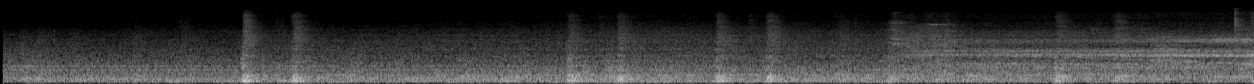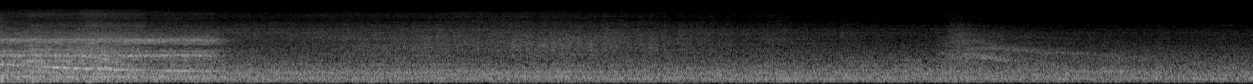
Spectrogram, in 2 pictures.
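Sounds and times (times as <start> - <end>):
train brake whine and squeal: 8.9 - 14.9, 22.0 - 23.7.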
